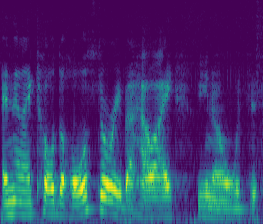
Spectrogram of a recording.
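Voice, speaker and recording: This mid-range, expressive voice moves briskly: a middle-aged Californian from Glendale hosting their own show, recounting personal stories casually to camera with cattiness, drama, profanity and acted-out lines. The sound is muffled and narrow, as if over a phone.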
